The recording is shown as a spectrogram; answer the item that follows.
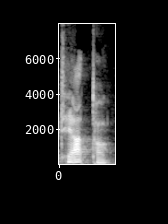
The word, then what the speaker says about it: Theater: DT, TH의 경우에는 트 발음을 냅니다. 그래서 첫 번째 단어는 Stadt, Stadt라는 뜻으로 이제 도시, 뮌헨도 하나의 Stadt고요. 그다음에 베를린도 하나의 Stadt가 되겠죠. 그 다음에 나오는 게 Theater, 요거는 이제 극장을 얘기하는데요.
